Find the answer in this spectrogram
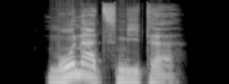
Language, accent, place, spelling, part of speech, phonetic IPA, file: German, Germany, Berlin, Monatsmiete, noun, [ˈmoːnat͡sˌmiːtə], De-Monatsmiete.ogg
- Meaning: monthly rent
